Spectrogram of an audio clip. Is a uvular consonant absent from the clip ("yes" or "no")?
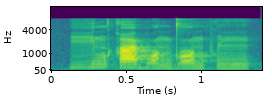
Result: no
